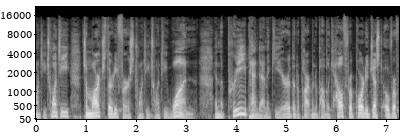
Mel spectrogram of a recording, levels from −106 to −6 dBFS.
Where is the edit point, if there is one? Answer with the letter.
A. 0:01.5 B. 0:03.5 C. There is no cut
B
